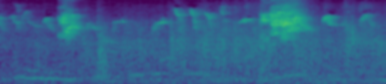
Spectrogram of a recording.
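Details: Javan white-eye in an online singing competition, from Pontianak, West Kalimantan; soft, scattered high chirps and short slurred whistles lead into a loud, dense twittering burst.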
